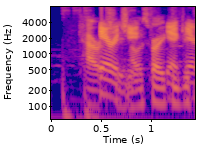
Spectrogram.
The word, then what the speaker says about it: Karachi: And the Karachi S&D is gonna be even more interesting, too, because, like, this will actually enable for Orja to get more involved early.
